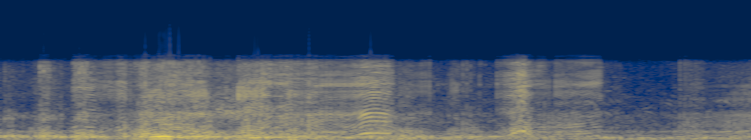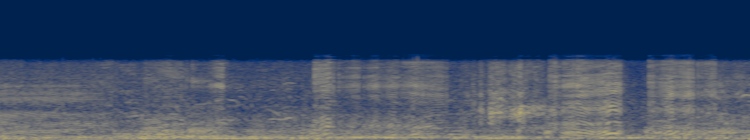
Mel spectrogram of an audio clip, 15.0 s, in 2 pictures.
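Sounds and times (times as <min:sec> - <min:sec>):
crowd voices: 0:00.0 - 0:15.0
dirt bike and quad engines: 0:00.0 - 0:15.0.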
